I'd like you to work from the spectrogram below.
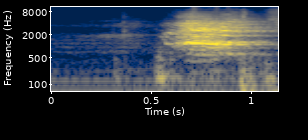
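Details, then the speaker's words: Boy with self-described very loud sneezes: a short indrawn breath followed by a loud, explosive single sneeze. "You know, I sneeze, it's so loud, it hurts my brother's ears."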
